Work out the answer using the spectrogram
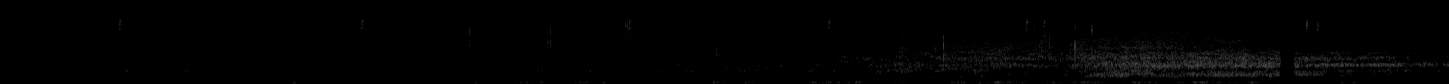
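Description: Faint, scattered clicks and chirps over near silence. Then, from about eight seconds in, a rising rush of noise builds as a train approaches the level crossing while its warning is active.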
